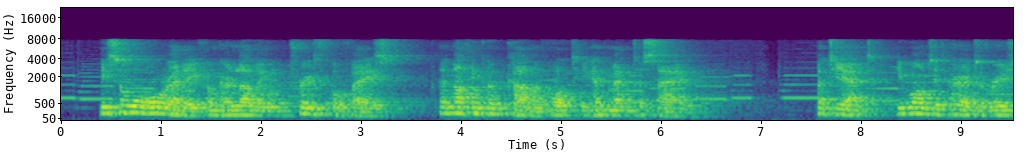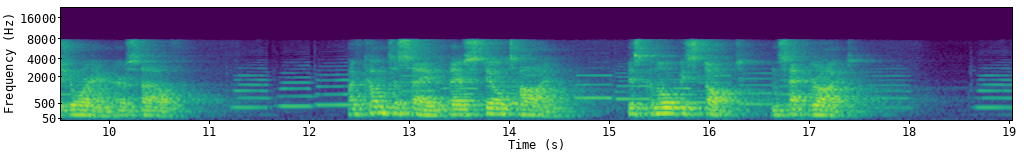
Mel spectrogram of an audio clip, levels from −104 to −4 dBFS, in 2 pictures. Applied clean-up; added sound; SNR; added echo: none; Wind instrument, woodwind instrument; 17 dB; reverberation time 0.9 s.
